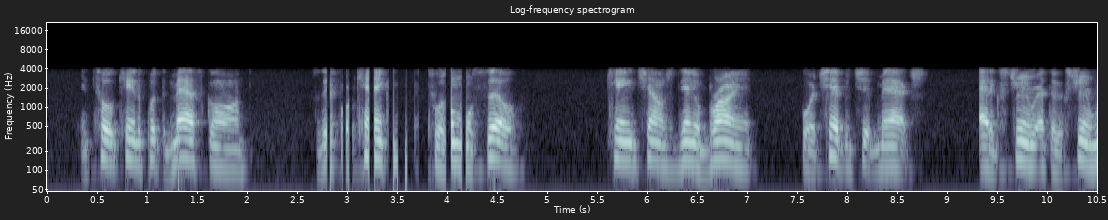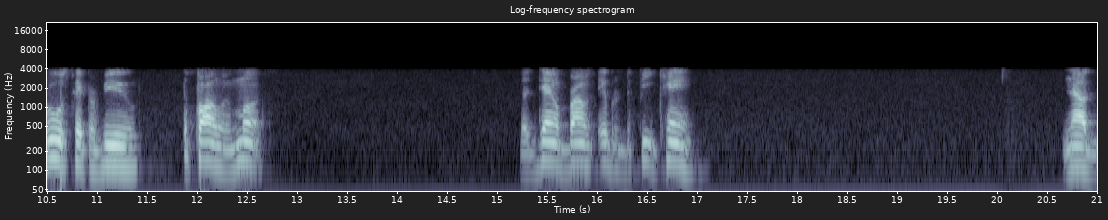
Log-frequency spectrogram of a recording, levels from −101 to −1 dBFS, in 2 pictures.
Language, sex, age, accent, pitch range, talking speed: English, male, 30-49, American, 115-140 Hz, 125 wpm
